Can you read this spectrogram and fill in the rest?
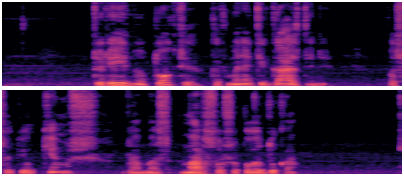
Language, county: Lithuanian, Vilnius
